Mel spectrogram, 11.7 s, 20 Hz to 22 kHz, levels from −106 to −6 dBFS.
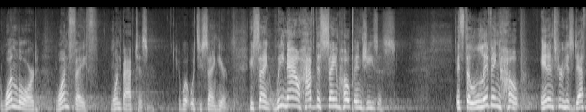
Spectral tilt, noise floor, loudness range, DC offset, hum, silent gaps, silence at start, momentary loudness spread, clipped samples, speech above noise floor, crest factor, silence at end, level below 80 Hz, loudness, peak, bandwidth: -4 dB/octave; -52 dBFS; 6 LU; under 0.1%; none; none; 0 s; 16 LU; under 0.1%; 31 dB; 20 dB; 0 s; -58 dBFS; -21 LUFS; -2 dBFS; 16 kHz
